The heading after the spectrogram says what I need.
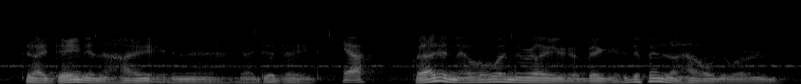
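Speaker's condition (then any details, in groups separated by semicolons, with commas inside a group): Parkinson's disease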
